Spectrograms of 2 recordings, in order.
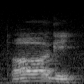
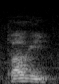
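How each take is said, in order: First: The pitch falls across the word. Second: The pitch stays level across the word. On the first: It means the number three. The speaker calls it right. "It goes down" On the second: Listeners will not understand what is meant. The speaker calls it wrong. "that's just a straight line"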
